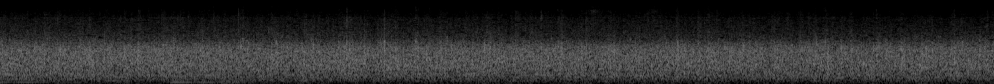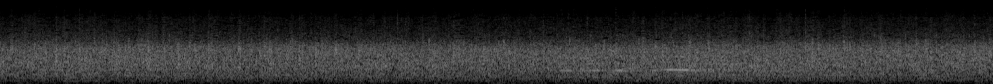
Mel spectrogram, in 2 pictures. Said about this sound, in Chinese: 维也纳童声合唱团在全世界观众的面前完成了出色的表演，让我们为可爱的孩子们喝彩吧！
